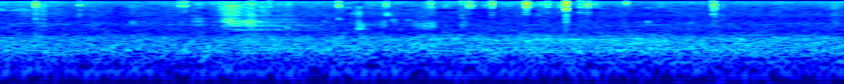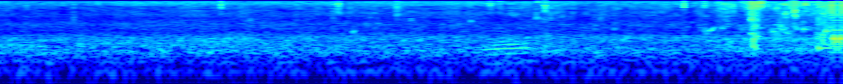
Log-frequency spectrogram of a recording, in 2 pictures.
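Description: Steady low rushing of estuary water around a wading angler. Near the end come sharp splashes as a landed sea bass thrashes at the surface.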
